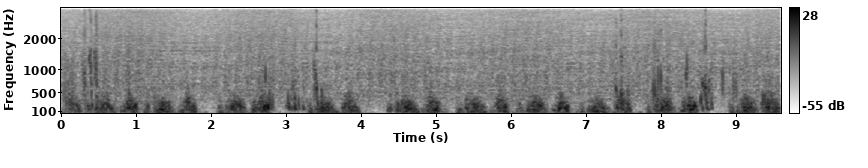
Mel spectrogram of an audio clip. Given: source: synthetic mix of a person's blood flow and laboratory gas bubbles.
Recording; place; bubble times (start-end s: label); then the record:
Doppler ultrasound of blood flow; precordium
0.00-0.23 s: bubbles
0.31-0.57 s: bubbles
2.71-2.89 s: bubbles
3.00-3.33 s: bubbles
3.36-3.54 s: bubbles
7.38-7.68 s: bubbles
7.88-8.19 s: bubbles
8.33-8.41 s: bubbles
8.52-8.74 s: bubbles
8.82-8.89 s: bubbles
8.92-9.21 s: bubbles
9.32-9.52 s: bubbles
From the record:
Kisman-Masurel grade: 222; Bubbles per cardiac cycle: several, 3 to 8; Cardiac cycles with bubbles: 10 to 50%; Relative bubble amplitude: moderate (0.250 to 0.450); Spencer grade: 2 (many but less than half of the cardiac periods contain bubble signals, singularly or in groups); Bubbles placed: anywhere in the cardiac cycle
